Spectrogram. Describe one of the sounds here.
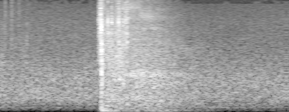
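A game menu opens with a soft whooshing sound.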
